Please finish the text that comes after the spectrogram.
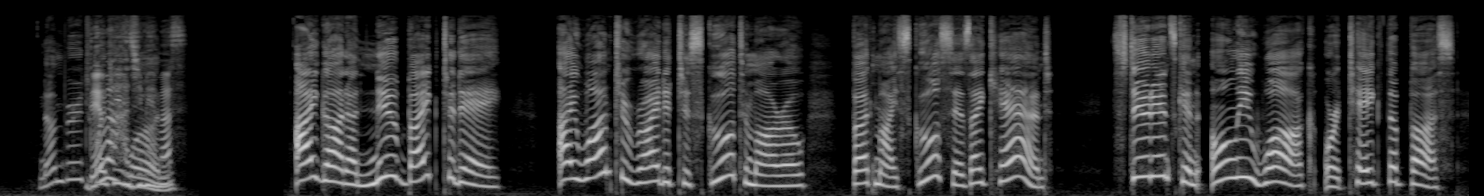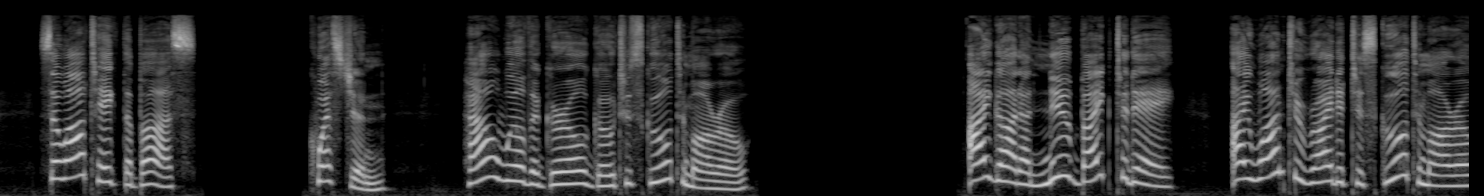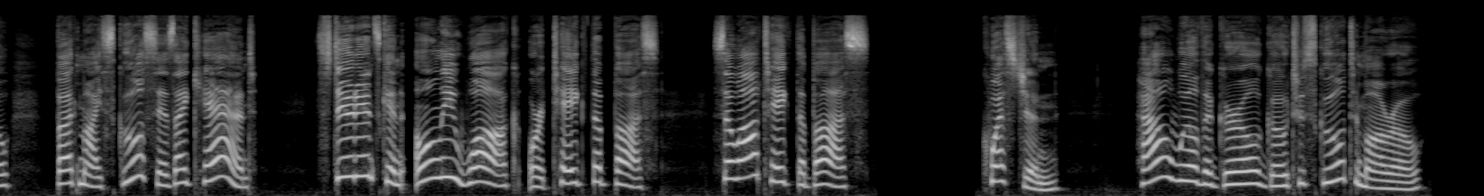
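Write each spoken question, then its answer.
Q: How will the girl go to school tomorrow?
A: By bus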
